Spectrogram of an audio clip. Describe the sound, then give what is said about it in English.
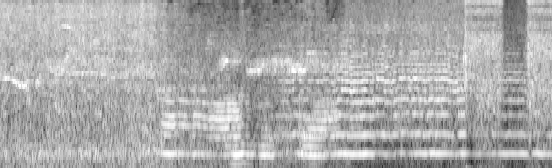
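A mosquito's thin, whining buzz hovers loud, holding steady for several seconds with a slightly wavering pitch, as if circling. “Don't worry, you have Off Clean Feel, fragrance-free mosquito repellent that feels good on skin, so even mosquitoes can't ruin those sweet feelings of summer.”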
